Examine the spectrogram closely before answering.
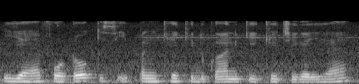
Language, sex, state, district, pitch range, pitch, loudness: Hindi, male, Uttar Pradesh, Saharanpur, 125-145 Hz, 135 Hz, -17 LUFS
